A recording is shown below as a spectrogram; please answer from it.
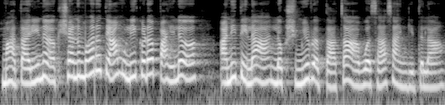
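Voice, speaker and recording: A woman reading a devotional folk tale aloud in an even, measured storytelling manner. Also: on the high side.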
